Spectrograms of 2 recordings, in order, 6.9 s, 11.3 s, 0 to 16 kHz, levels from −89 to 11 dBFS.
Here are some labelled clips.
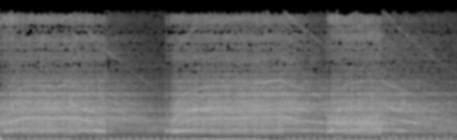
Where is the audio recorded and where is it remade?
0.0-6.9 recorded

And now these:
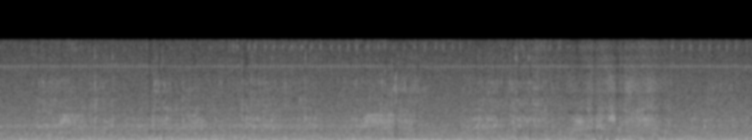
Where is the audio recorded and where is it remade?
0.0-8.5 recorded; 8.5-10.0 remade; 10.0-11.3 recorded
